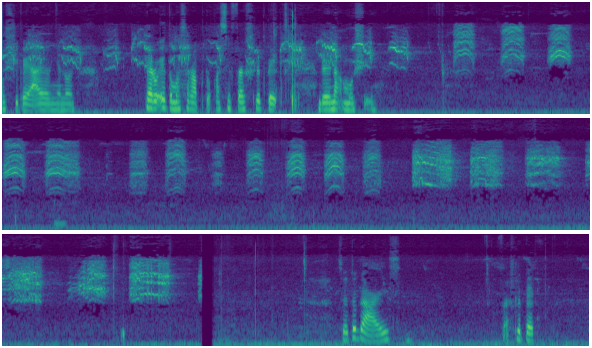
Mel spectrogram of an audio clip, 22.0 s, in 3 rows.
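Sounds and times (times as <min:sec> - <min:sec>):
bird calling: 0:00.0 - 0:17.2.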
